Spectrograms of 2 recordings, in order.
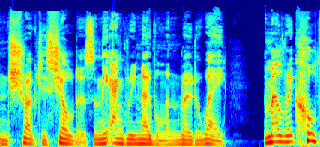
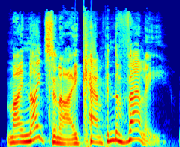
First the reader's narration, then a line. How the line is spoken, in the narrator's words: retorted Thespides angrily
